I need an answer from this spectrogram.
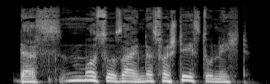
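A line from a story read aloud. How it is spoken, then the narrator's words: Call. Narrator (German): rief Fritz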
